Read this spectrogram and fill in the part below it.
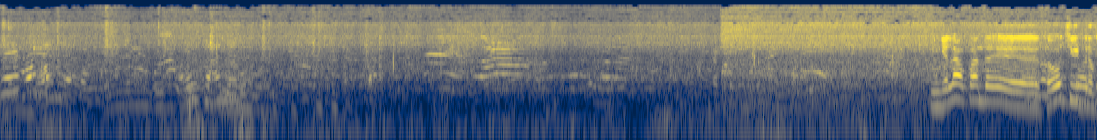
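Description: People in a crowd talk and call out nearby.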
